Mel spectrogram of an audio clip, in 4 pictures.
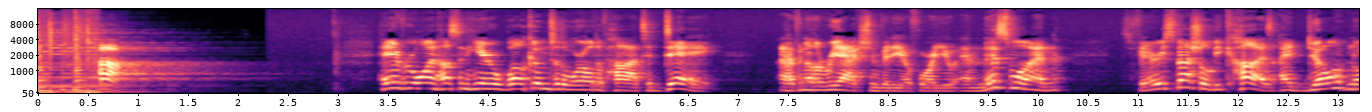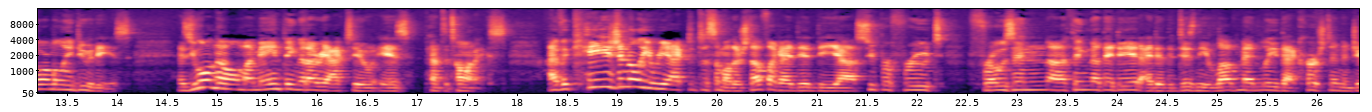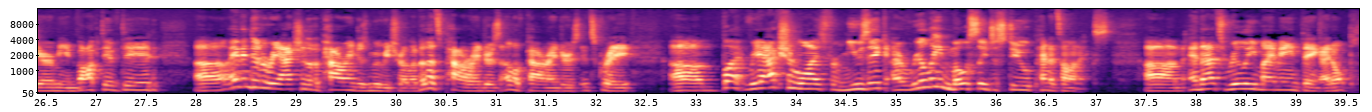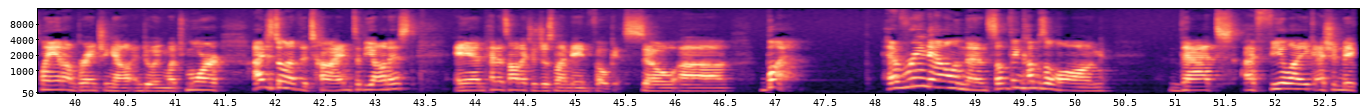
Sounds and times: Speech: 0:00.7 - 0:01.6, 0:03.4 - 0:47.4, 0:48.1 - 0:52.8.

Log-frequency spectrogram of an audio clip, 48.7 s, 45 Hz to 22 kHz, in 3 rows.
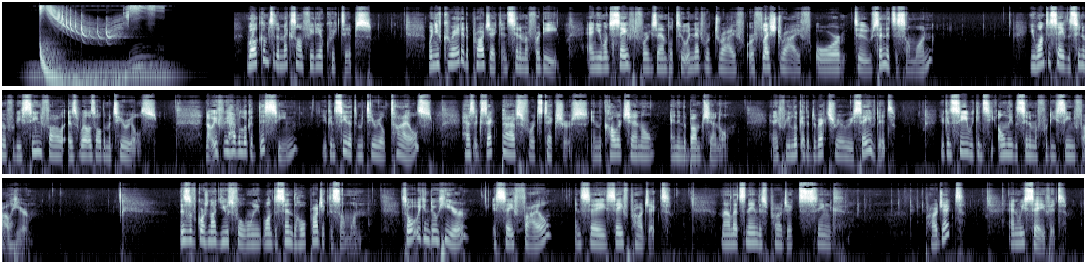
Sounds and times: Speech: 0:03.7 - 0:05.6, 0:06.4 - 0:14.0, 0:15.4 - 0:18.6, 0:19.3 - 0:27.2, 0:27.8 - 0:29.7, 0:30.3 - 0:33.0, 0:35.2 - 0:42.6, 0:43.3 - 0:45.2, 0:46.4 - 0:47.0, 0:47.6 - 0:48.6.

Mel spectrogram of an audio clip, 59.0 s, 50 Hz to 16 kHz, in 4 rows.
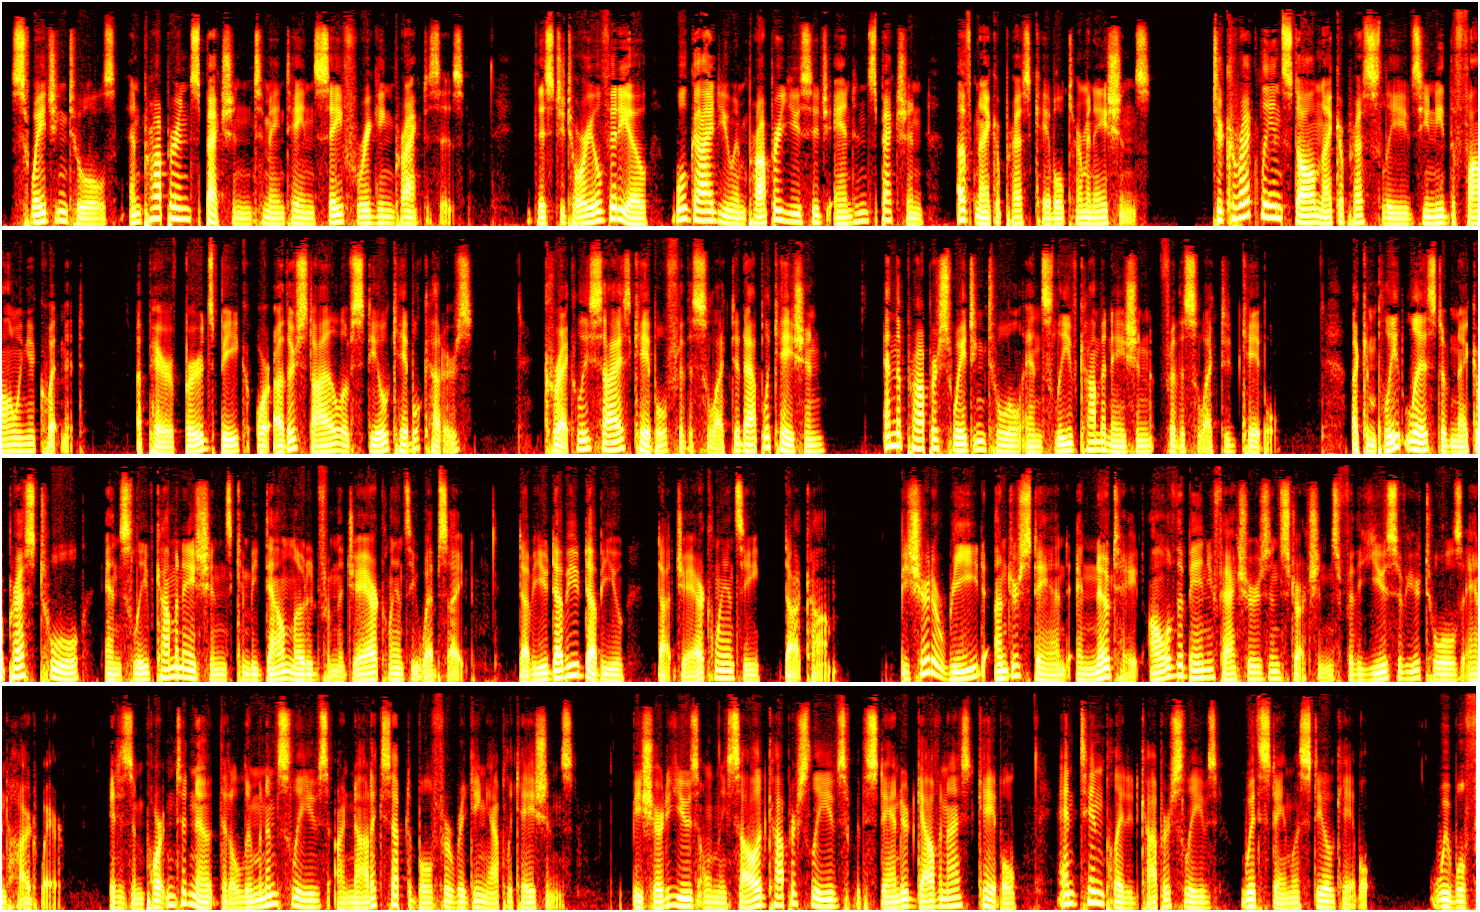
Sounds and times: Speech: 0:00.0 - 0:04.7, 0:05.3 - 0:19.5, 0:20.2 - 0:23.0, 0:23.6 - 0:27.6, 0:28.2 - 0:50.0, 0:50.6 - 0:59.0.

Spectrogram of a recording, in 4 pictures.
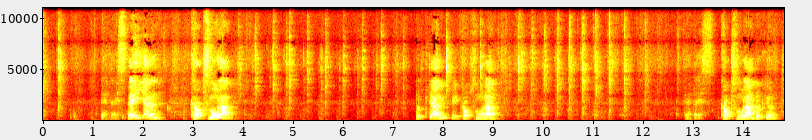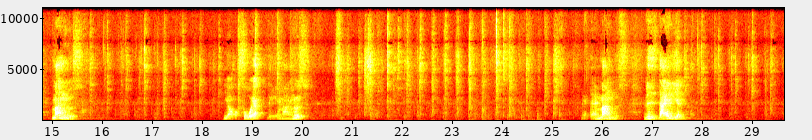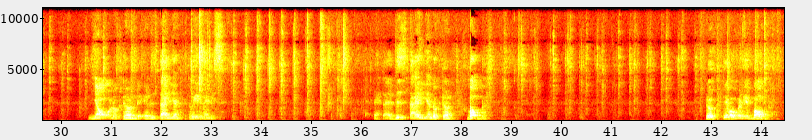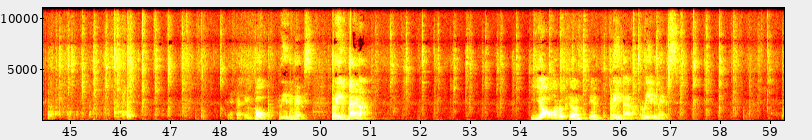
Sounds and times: Speech: 0:01.1 - 0:04.0, 0:07.5 - 0:09.2, 0:12.8 - 0:15.7, 0:18.4 - 0:20.2, 0:25.6 - 0:27.8, 0:30.5 - 0:33.3, 0:36.1 - 0:38.6, 0:42.9 - 0:44.3, 0:48.1 - 0:51.1, 0:54.2 - 0:57.2.

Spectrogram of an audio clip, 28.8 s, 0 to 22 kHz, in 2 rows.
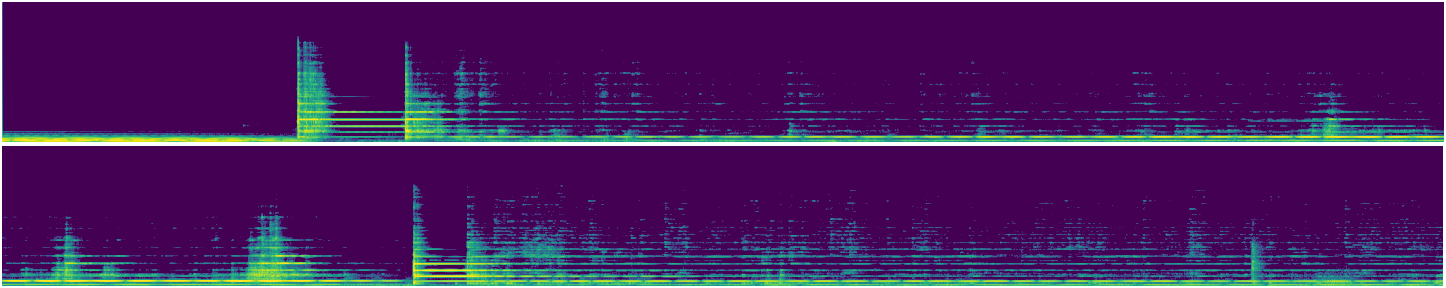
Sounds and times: Singing bowl: 0:00.0 - 0:28.8.

